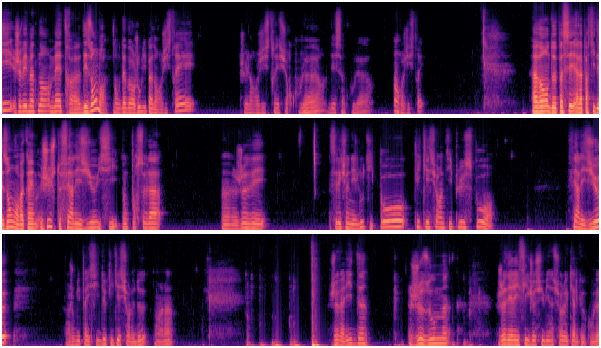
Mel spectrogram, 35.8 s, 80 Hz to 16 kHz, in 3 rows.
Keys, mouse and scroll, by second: 3.0 click, 5.3 click, 6.5 click, 7.5-8.5 drag, 9.1 click, 14.1 click, 16.8 click, 18.6 click, 20.0 click, 21.7 click, 22.6 click, 23.2 click, 26.1 click, 27.1-28.2 drag, 28.7 o, 29.1 e, 29.3 i, 29.6 l, 30.1 Return, 31.3 shift+middle click, 32.0 ctrl+shift+middle click, 32.9 ctrl+shift+middle click, 34.1 click.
